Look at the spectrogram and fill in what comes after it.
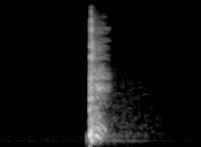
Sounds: Sneeze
